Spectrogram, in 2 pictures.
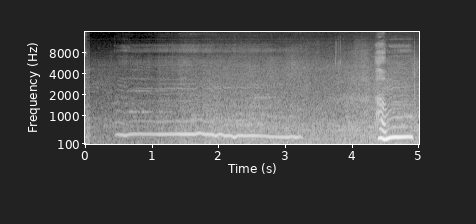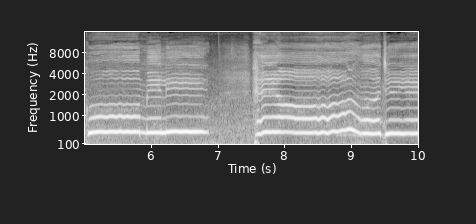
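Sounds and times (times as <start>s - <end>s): woman singing long note: 0.4s - 3.3s.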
